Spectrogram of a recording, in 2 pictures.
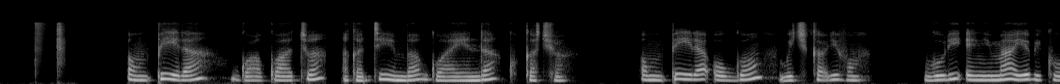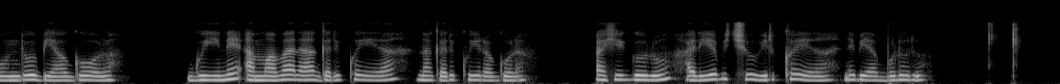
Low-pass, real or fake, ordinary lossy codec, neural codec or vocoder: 7.2 kHz; fake; none; codec, 24 kHz, 0.5 kbps, DualCodec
